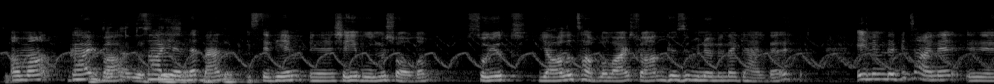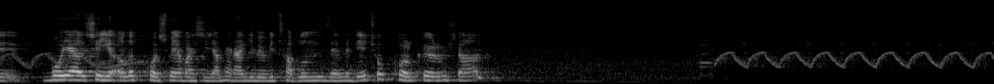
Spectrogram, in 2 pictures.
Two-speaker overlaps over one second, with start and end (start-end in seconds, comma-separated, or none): 0.9-2.6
